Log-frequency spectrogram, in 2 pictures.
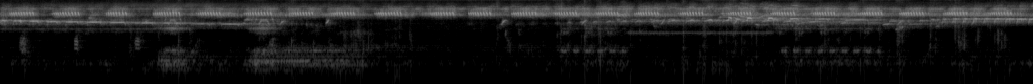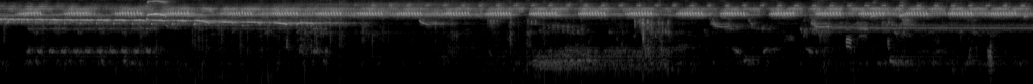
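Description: Night chorus of insects and frogs: a high, even chirping pulses about one and a half times a second, with long high trills that fall slowly in pitch and shorter lower trills lasting about a second each.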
